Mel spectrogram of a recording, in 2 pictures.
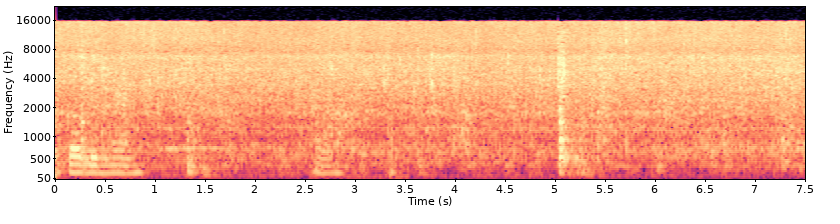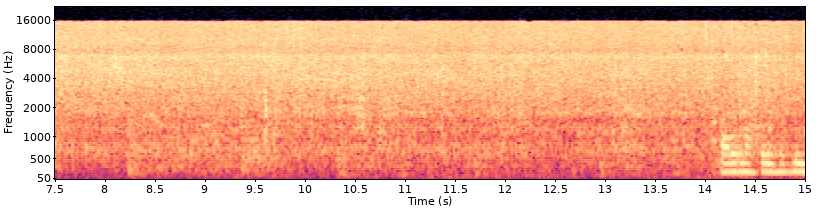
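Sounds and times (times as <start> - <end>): sweet potato sizzling in oil: 0.0 - 15.0
wooden spatula scraping and knocking pan: 0.0 - 15.0.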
